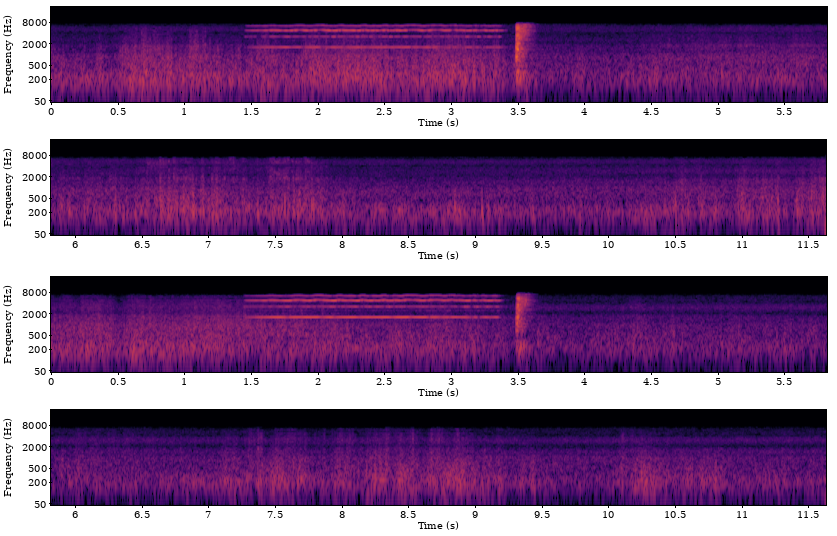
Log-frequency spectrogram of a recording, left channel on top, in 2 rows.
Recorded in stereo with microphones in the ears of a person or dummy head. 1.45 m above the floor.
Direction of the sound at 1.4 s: 65° right (ahead or behind).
